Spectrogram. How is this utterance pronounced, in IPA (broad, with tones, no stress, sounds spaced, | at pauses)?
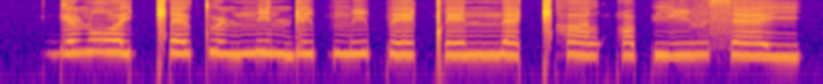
ɡ ɛ˦˥ ɳ ʁʷ ɛ˥˧ j ǁ ɛ˦˥ tʷ ɛ˥˧ ɳ n̪ i˥˧ n ɖ i˥˧ p m i˦˥ p e˦˥ ǃ e˦˥ n n̪ ɛ˥˧ ǁʰ ʌ˥˧ l qʷ ʌ˦˥ p j i˦˥ v s ɛ˥˧ j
